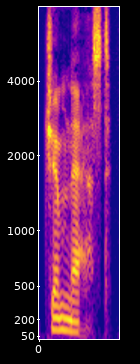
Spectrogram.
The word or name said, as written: gymnast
